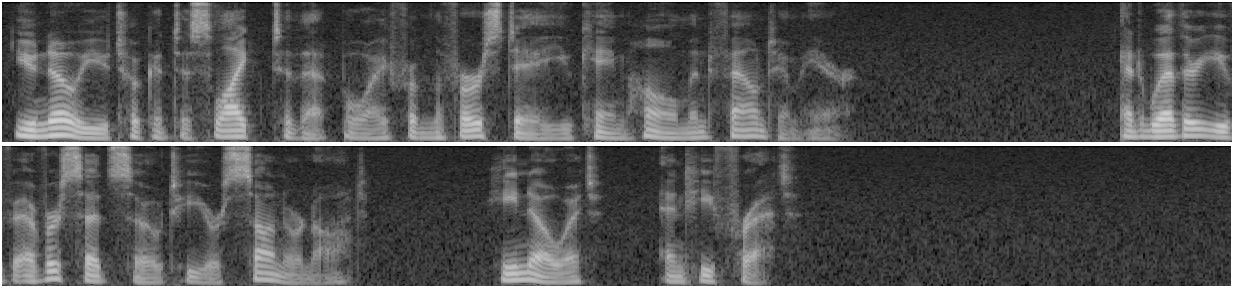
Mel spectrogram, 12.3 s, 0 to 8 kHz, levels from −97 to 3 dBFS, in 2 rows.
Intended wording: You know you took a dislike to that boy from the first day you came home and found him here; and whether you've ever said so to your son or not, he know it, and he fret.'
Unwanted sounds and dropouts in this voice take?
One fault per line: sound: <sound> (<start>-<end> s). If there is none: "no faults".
no faults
